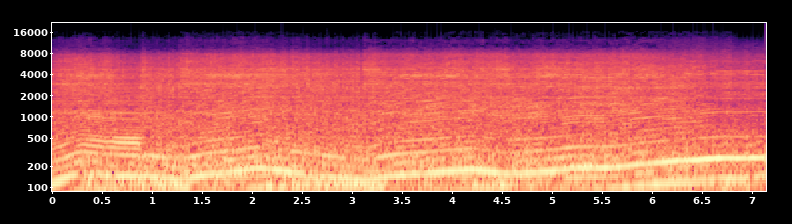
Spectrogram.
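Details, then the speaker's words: Bogging liquifire sled (bogged from quarter throttle up) at 20°F, after choke plunger adjusters set to thirty thou: engine note climbs smoothly and cleanly as throttle opens with no stumble or bog; normal acceleration, fixed. "all right now that's definitely more like it's supposed to be I think we got her fixed"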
